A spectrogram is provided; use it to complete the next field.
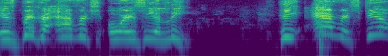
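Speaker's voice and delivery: very high, loud put-on debater voice. Asking whether a quarterback is average or elite, the speaker does a Shannon Sharpe impression. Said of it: "I'm gonna say it like Shannon Sharp".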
